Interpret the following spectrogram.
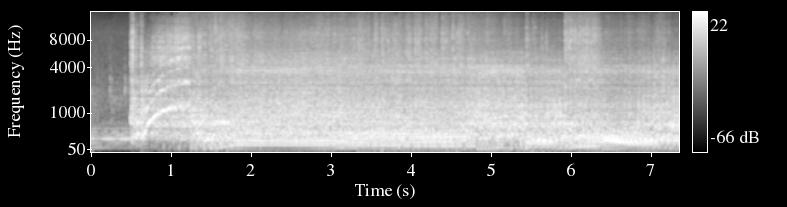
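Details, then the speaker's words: Great Dane Super Surfer mower under restoration, deck removed: fires up into a fast steady run with a dry whirring rasp; the bearings in both flat idlers under the hydro pumps have gone and need replacing. "so that sound that sounds like uh bad bearing that is that's the flat idlers under underneath these uh pumps the um the bearings in those idlers have gone so I have to replace both of those"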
